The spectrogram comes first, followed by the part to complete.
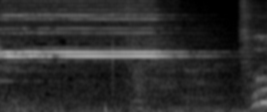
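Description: A long, steady, high-pitched whistle blast that fades away about a second and a half in. It is the kind of work whistle that signals a stop to work. Near the end, a singer begins a held note.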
